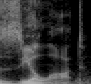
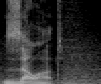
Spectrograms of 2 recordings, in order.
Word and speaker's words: zealot: called it before was a zealot cuz it's like Zeal OT zot and so people gave me so I changed it to zeelot that's what I say zeelot zealous Zealot right guys you're not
